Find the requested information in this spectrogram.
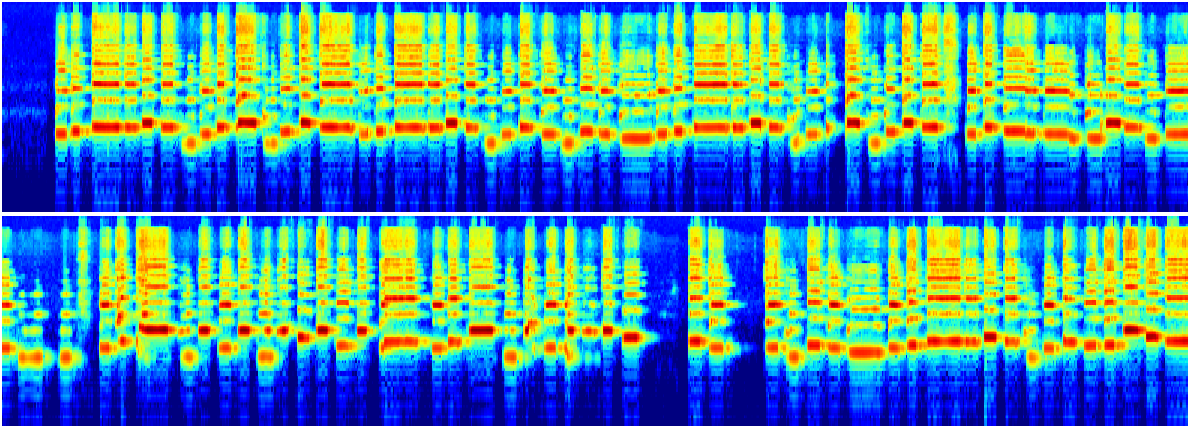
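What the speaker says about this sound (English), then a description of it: "I can do a different song on Tin Whistle if you want." A tin whistle plays a lively folk melody alone, bright sustained notes with quick ornaments and brief breath pauses, close and steady throughout.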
